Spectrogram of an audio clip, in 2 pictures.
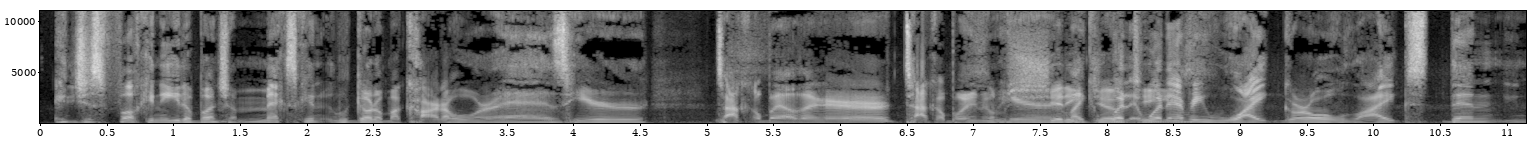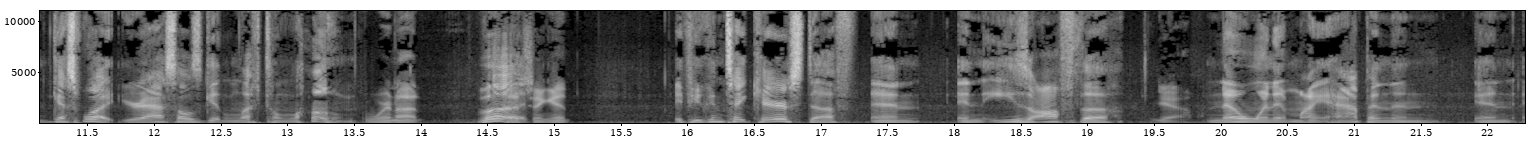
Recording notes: It’s one of those rare Tuesdays where a big show comes into town and we do the podcast while driving down the freeway.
